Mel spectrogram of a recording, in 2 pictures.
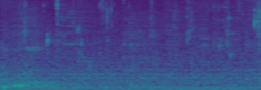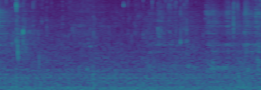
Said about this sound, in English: And he knelt down in front of all of the disciples and he washed their feet. And I'm going to do that for you now, all right?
